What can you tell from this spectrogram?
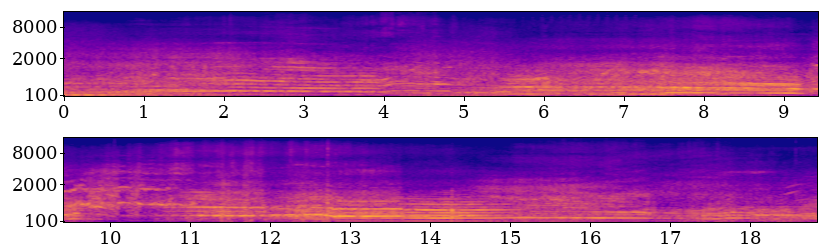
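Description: Racing car engines at full throttle, their notes climbing and stepping through gear changes as several cars go by. There is a short burst of tyre squeal about halfway through.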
